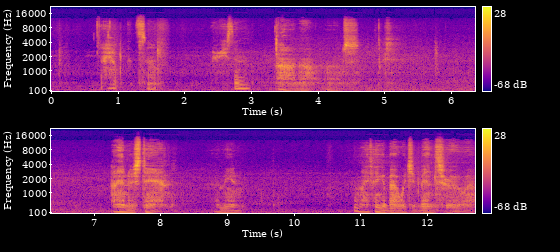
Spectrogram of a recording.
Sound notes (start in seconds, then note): none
